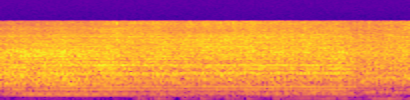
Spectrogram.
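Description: Hockey arena goal horn sounding one long, steady chord over a cheering crowd, signalling a home-team goal.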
